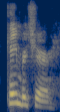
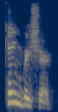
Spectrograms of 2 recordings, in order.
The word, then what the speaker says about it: Cambridgeshire: right jackie cambridgeshire cambridgeshire because i know you don't say shire like it's derbyshire i have a friend that used to work with me she said she's told me where she was from i said oh derbyshire she goes no no it's derbyshire hopefully i'm pronouncing it right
